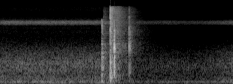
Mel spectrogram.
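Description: A rifle fires a single sharp shot close by.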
